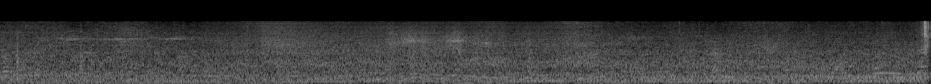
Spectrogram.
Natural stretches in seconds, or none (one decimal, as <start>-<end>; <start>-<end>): 0.0-2.0; 5.8-9.3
